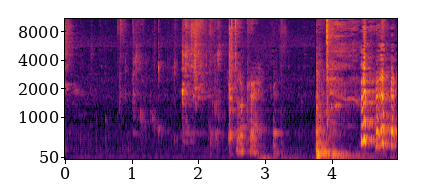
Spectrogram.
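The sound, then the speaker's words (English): Someone sips water from a glass: light clinks and handling noises, then a louder clatter as the glass is set down, with short quiet gaps between. “Can I take a sip of water?”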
